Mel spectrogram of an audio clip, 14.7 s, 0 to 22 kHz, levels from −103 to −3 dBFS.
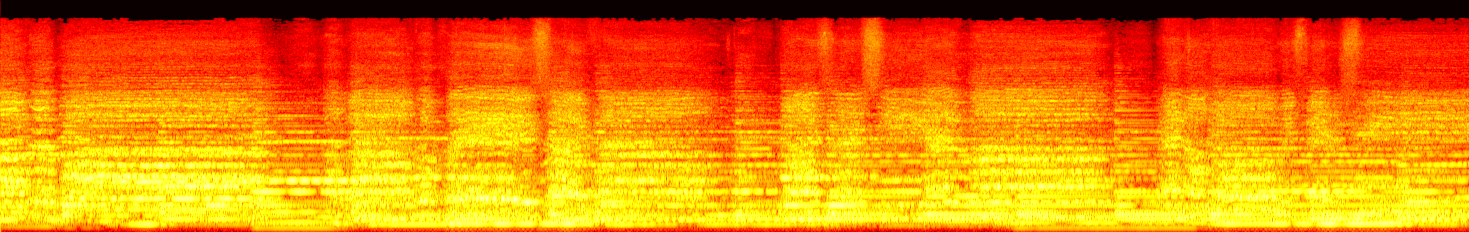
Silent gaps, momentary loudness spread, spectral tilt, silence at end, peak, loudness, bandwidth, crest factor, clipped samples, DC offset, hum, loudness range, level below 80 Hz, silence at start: none; 6 LU; -5 dB/octave; 0 s; 0 dBFS; -15 LUFS; 16 kHz; 14 dB; under 0.1%; under 0.1%; none; 2 LU; -58 dBFS; 0 s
